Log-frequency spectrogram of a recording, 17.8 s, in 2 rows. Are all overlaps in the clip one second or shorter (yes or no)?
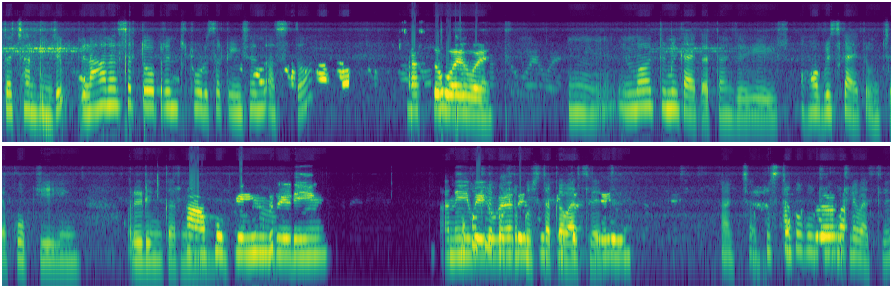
no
